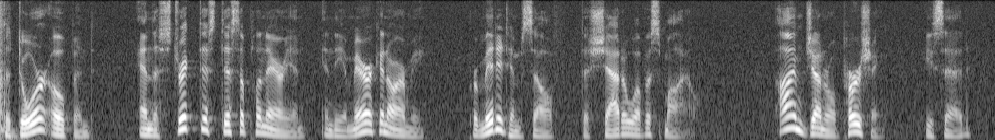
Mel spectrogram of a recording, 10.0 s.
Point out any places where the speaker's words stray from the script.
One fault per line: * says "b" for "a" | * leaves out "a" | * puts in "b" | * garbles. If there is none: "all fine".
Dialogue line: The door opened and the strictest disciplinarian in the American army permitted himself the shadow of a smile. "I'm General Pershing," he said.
all fine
